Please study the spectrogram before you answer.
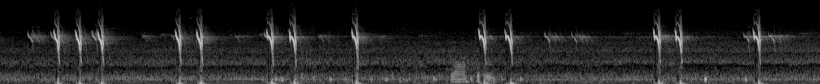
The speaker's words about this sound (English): Flock of about 20. Type 2 birds just came in.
